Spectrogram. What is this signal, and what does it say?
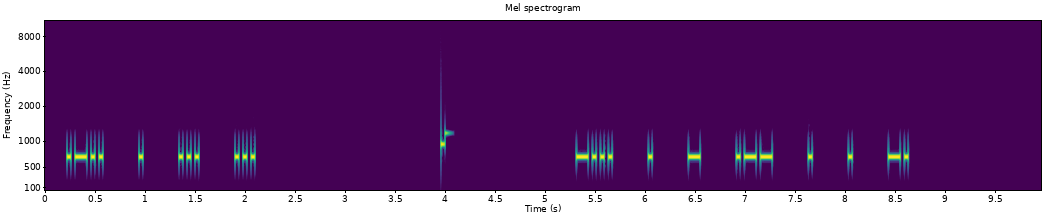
Morse code, heard as a keyed tone, about 30 wpm, spaced as for 17 wpm, 690 Hz. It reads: LESS BETWEEN
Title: 3x Character Spacing - Top 500 Words - 30wpm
